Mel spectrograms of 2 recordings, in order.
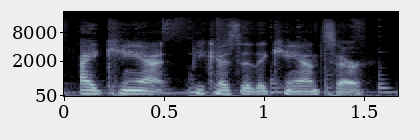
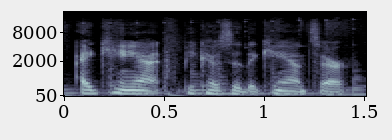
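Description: No difference in how they are said.

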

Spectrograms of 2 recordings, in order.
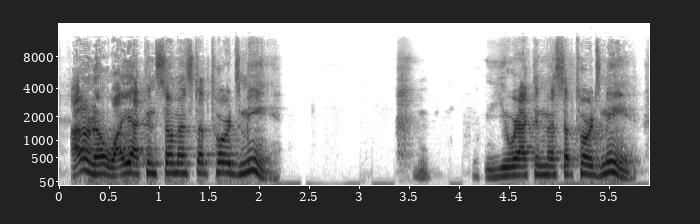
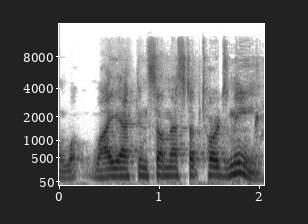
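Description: First: Louder mock retort, echoing his words; Zoolander comeback. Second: Lightly mimicked puzzled model guy; Zoolander quote. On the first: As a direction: throw it right back at him, playfully. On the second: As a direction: toss the line back half-joking, barely acted. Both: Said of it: "like in Zoolander".

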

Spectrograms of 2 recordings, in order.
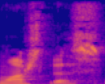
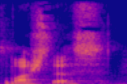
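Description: First: Said in the usual way. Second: Unvoiced whisper, a touch softer. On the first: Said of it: "he starts whispering". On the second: Host teasing the crowd, whispering the words. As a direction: breathe it like a secret to the crowd. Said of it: "he starts whispering in this guy's ear".

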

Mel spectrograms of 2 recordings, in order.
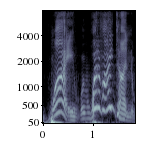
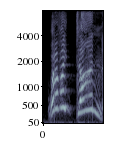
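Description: First: High, loud, broken panicked plea; terrified cry. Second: Very high, slow, louder desperate wail; desperate cry. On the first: Captive begs the lynch mob, terrified high cry. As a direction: cry out in terror, stumbling. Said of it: "I cried out". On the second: Captive cries again to the mob, desperate high wail. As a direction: wail it out in despair. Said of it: "I cried again". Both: A narrator's reading.

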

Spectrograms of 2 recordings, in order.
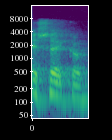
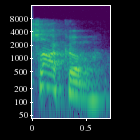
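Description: First: Seiko as SAY-koh; American Seiko. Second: Sako as SAH-koh; official Sako. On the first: Guest allowing the American way, Seiko as SAY-koh. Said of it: "but we're Americans". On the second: Guest correcting the host, Sako as SAH-koh. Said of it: "officially it's Sako". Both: Shown as a demonstration.

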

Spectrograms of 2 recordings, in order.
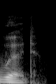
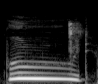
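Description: First: Said in the usual way. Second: "Wood" sung out high and loud; playful drawn-out WOOD. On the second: Acted. Host introducing his co-host, playful high drawn-out "Wood". Playful repeat of co-host's name.

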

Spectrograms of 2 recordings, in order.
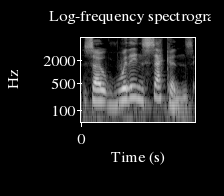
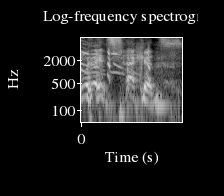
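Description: First: Said in the usual way. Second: High, squealed and drawn out; slow squeal of amused disbelief, louder. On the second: Real, not acted. Teasing a friend writing down the joke, squealed disbelief. Repeats it laughing at the note-writing.

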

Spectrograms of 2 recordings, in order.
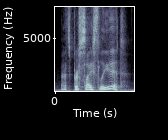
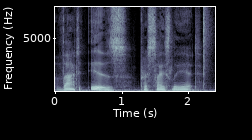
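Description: First: Higher-pitched, quick agreement; eager agreement. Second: Measured, pensive agreement; thoughtful agreement. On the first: Acted. Clayton hearing his elusive idea put into words, eagerly agreeing. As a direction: seize on the point eagerly. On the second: A narrator's reading. Clayton with eyes upon the fire, thoughtfully agreeing. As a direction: weigh "is" as if musing. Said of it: "with thoughtful eyes upon the fire".

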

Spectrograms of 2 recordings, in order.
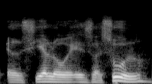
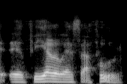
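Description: First: "cielo" and "azul" with an s sound; Latin American Spanish. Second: "cielo" and "azul" with a th sound; Spain's "el cielo es azul", c and z as th; Castilian Spanish. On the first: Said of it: "speak as if they were in Latin America". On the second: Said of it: "as if they were in Spain". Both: Shown as a demonstration.

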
